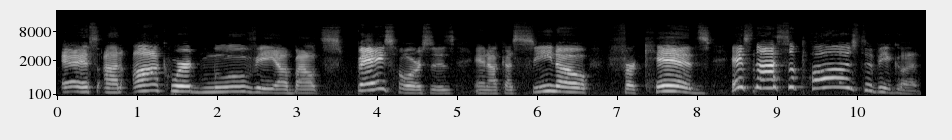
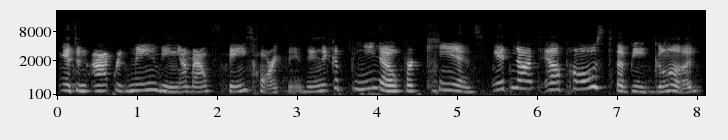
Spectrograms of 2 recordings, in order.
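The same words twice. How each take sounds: First: High, slow squeaky goblin voice. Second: High, odd goblin voice, second attempt; goblin voice retry. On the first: Pretend. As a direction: stretch it out in a shrill goblin voice. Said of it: "Is that the goblin voice?". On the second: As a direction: try the goblin voice again, nasal and weird. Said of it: "What's the goblin voice?".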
